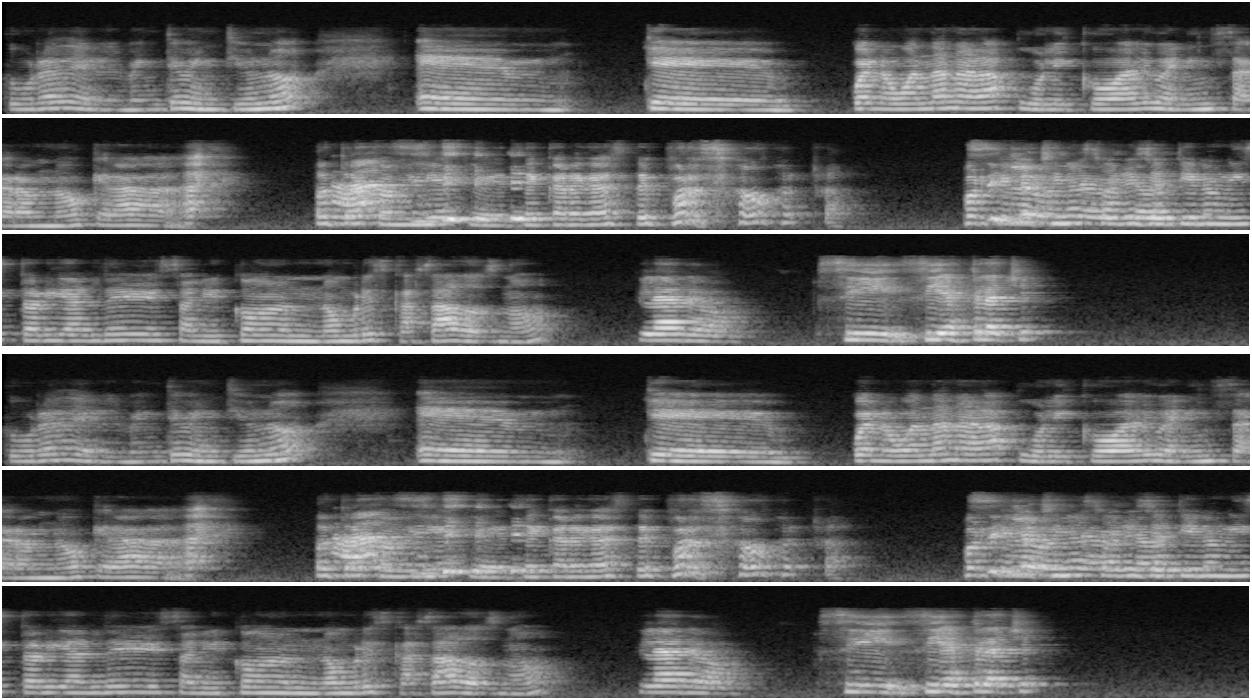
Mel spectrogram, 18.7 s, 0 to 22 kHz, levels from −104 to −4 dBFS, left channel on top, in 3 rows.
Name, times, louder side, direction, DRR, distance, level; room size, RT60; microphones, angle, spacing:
voice 1, 0.0-2.8 3.2-4.0 4.3-7.4 7.8-10.4 11.0-15.2, left 2 dB, 20° left, 5 dB, 0.4 m, -27 dB
voice 2, 7.9-8.5 8.8-8.9 11.2-12.1 15.7-16.1 16.6-17.6, left 3 dB, 65° left, 0 dB, 1.0 m, -23 dB
3.3 x 2.3 x 3.0 m, 0.41 s
head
